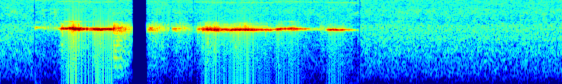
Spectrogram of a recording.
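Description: A young woman speaks briefly through an online call microphone.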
